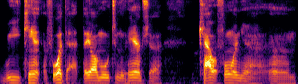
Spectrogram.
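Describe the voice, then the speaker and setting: A man's voice: low voice, slow, darkish tone. A man with a strong Boston accent, from the city's inner neighborhoods, telling his story as a guest in a rambling, tangent-filled way that keeps circling back and correcting itself. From inner-city Boston. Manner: rambling, drifting between tangents and correcting himself. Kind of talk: casual storytelling.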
